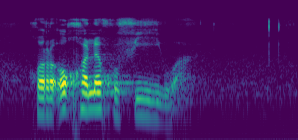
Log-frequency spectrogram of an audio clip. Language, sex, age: Tswana, male, 22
